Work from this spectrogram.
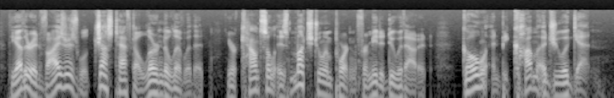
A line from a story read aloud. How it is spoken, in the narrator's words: the king said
